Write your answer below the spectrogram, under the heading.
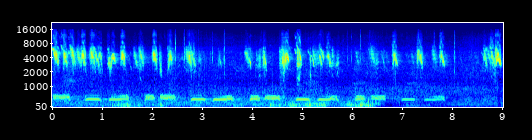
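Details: Chattering sparrows come for food at Tenmangu, Nakanoshima, on 7 June 2020. Dense high chirps continue throughout, while low, repeated cooing notes run beneath for the first eight seconds.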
